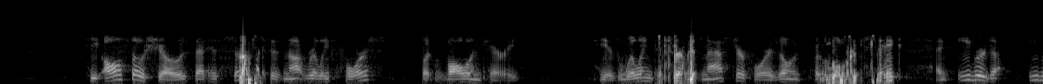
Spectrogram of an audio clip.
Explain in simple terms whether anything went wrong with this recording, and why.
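Two things went wrong. The whole clip of speech has passed through the GSM full-rate codec, the system used by early mobile phones. It rebuilds the voice from a rough model of the throat and mouth, driven by a simplified pulse signal. That leaves a plainly audible buzzy, gravelly edge on every word. The phone line also cuts off everything above about 3.5 kHz and below about 200 Hz, so the voice sounds thin and boxed in.

The second problem is GSM bit errors, from a weak radio link. Some of the digital data arrived scrambled, so the decoder briefly rebuilt the voice with wrong settings. You hear squawks, pops and gargling. The first burst runs from about 2.40 to 2.68 seconds, right after "also shows that his" and before "is not really forced". The second runs from 6.54 to 6.97 seconds, after "is willing" and before "master for his own". The longest comes from 8.18 to 8.96 seconds, just after "master for his own".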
